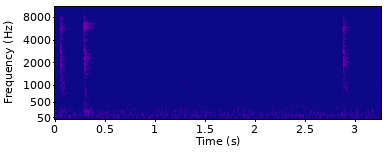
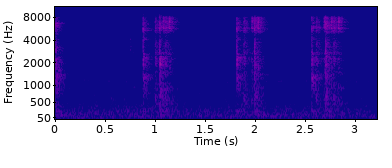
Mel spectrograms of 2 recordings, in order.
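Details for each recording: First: Model Racing Supershot arcade boardset from Italy: only sharp paired lamp-relay clicks when a target is hit, in near silence with no sound effects; the audio PCB supply reads under 1 V instead of 11 V. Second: Model Racing Supershot arcade game with the audio PCB connected: the lamp relay gives three crisp clicks whenever the target is hit, switching normally, while no audio effects come from the speaker yet.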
